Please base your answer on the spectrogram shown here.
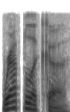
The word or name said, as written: replica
